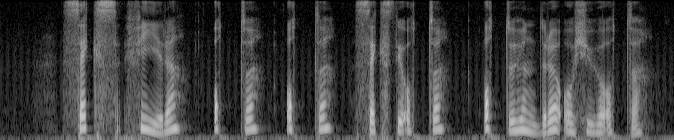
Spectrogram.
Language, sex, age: Norwegian, female, 35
